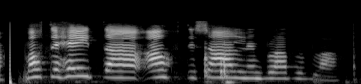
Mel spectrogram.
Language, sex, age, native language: Icelandic, female, 11, Icelandic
